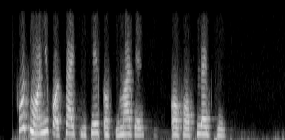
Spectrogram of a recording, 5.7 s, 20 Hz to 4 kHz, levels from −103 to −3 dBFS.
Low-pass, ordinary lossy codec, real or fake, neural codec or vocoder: 3.6 kHz; none; real; none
